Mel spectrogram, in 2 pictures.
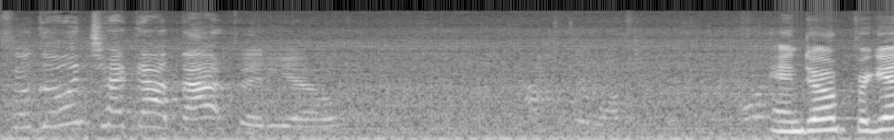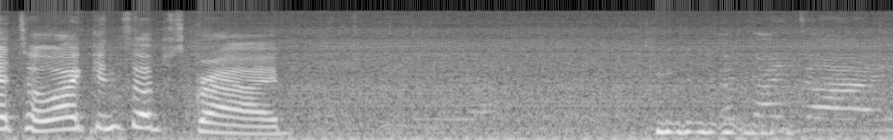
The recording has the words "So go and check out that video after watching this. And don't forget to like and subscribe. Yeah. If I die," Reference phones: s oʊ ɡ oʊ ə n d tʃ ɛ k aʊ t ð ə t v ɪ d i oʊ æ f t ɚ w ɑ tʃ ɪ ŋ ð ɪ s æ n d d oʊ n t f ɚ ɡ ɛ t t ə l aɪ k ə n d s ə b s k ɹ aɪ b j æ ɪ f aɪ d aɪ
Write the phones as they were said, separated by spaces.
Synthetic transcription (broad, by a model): s oʊ ɡ oʊ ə n tʃ ɛ k aʊ t ð ə t v ɪ d i oʊ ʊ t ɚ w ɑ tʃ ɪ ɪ n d d oʊ n t f ɚ ɡ ɛ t t ə l aɪ k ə n s ə b s k ɹ aɪ b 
